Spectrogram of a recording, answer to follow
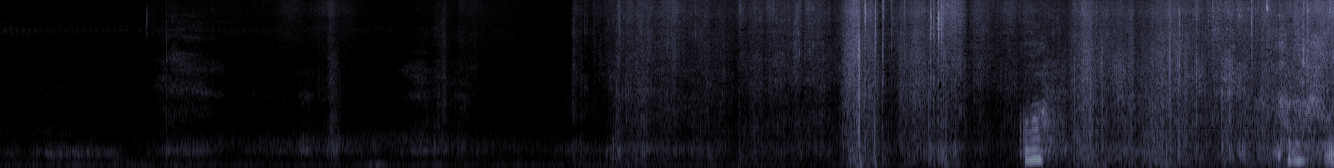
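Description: Radish leaves rustling and crackling as a large radish is grasped among its tops and pulled out of the soil by hand, starting about four seconds in.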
